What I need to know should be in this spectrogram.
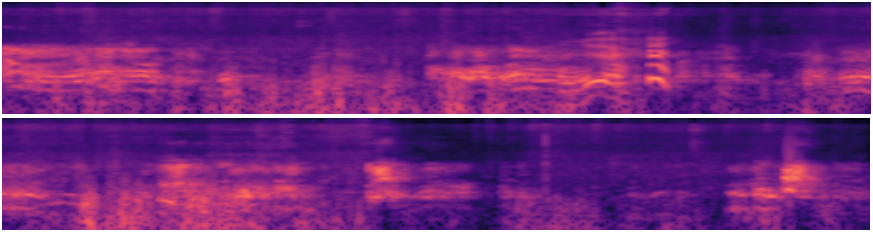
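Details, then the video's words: Great Dane puppies in rough play, giving a dense, continuous tumble of barks, yips and growls that breaks into separate sharp yelps toward the end, with voices mixed in. "Great Danes puppies playing rough"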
